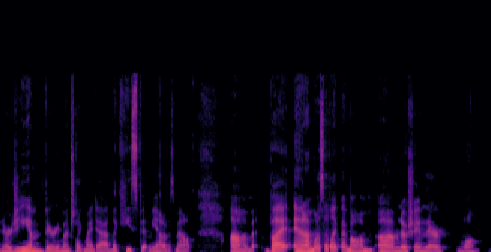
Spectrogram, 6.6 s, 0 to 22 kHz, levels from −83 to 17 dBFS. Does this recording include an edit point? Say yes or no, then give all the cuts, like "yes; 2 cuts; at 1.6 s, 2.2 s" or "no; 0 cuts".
no; 0 cuts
